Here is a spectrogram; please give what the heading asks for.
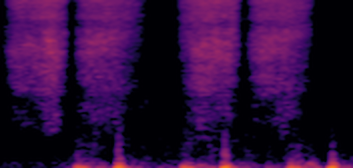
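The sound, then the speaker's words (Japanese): Racing heartbeat thumping in low, muffled double beats, three lub-dub pairs in quick succession, fairly loud and alone with no talk. “全然落ち着いてないよ、私の心音。”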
